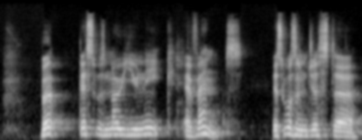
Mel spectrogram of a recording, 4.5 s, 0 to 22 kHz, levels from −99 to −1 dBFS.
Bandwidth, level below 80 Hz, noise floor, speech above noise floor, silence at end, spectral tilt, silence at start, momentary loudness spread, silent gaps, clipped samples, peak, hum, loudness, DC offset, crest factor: 15 kHz; -68 dBFS; -54 dBFS; 33 dB; 0 s; -3.5 dB/octave; 0.5 s; 8 LU; none; under 0.1%; -4 dBFS; none; -21 LUFS; under 0.1%; 18 dB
